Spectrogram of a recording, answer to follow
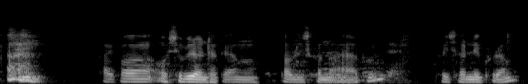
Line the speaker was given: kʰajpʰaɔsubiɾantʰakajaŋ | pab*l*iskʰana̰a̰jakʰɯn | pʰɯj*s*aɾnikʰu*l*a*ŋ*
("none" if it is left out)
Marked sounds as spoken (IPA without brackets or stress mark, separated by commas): l, s, ɾ, ŋ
